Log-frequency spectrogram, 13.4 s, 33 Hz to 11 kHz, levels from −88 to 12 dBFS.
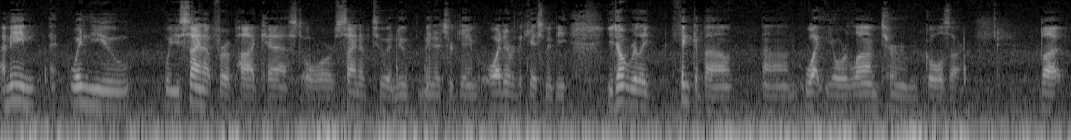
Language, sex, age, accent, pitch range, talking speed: English, male, 40-59, American, 100-115 Hz, 165 wpm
